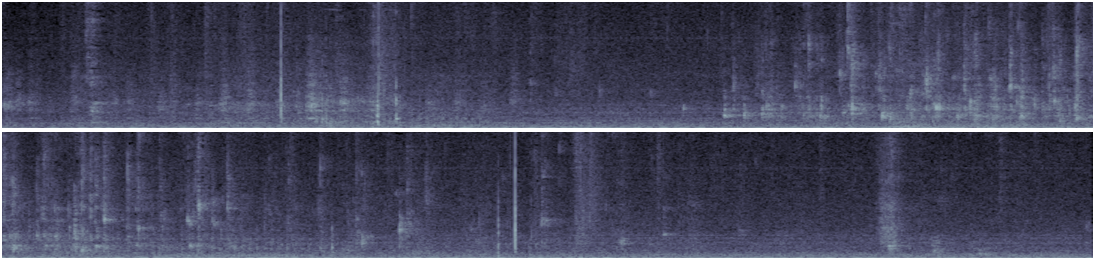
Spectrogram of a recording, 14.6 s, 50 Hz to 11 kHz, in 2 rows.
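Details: A litter of 5-week-old Jack Russell Terrier puppies, together with an adult dog, give soft, high whimpers and squeaks over a low indoor hum.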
